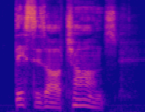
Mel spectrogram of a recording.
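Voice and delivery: ordinary talk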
